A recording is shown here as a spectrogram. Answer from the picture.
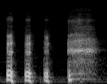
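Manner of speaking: a short high embarrassed giggle; quick giggle. Real, not acted. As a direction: giggle under your breath. Flustered at a free show.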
